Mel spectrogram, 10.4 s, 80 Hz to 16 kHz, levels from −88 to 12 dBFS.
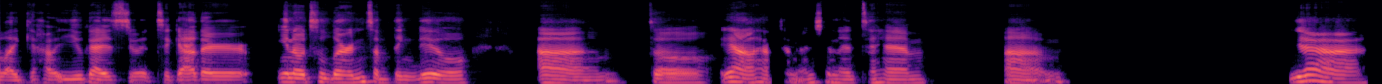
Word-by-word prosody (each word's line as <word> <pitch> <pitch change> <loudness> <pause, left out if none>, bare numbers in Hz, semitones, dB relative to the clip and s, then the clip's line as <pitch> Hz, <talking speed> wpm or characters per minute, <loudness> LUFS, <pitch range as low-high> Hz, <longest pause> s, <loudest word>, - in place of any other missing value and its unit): like, 130 -2 -2
how 145 -2 -4
you 150 +1 -2
guys 140 -1 +2
do 140 - -2
it 140 - -8
together, 145 0 +1 0.2
you 180 0 +1
know, 175 -1 +5
to 180 +2 -1
learn 170 +2 +3
something 150 -5 -4
new, 160 -3 +1 0.5
um, 135 - +1 0.2
so, 80 0 -3
yeah, - - +5
I'll - - 0
have - - -4
to - - -13
mention 165 +1 -6
it 145 0 -7
to 155 - -7
him. 150 -1 -2 0.6
Um - - -2 1.7
Yeah. 190 -8 +4
150 Hz, 145 wpm, -24 LUFS, 140-165 Hz, 1.7 s, know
